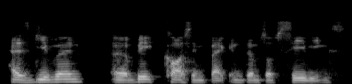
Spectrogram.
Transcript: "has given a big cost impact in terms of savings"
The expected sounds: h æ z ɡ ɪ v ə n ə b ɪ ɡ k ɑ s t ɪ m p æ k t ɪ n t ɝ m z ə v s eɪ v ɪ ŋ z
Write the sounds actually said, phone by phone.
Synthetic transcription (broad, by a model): h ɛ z ɡ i v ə n ə b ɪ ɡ k ɑ s ɪ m p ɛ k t ɪ n t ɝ m s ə f s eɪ v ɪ ŋ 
